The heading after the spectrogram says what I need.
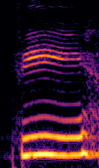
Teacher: ഫീഹ ഫ ലൈറ്റാക്കിയിട്ട് ഉച്ചരിക്കുക. നമ്മുടെ മേലെ മുൻപല്ലിൻ്റെ അറ്റം താഴെ ചുണ്ടിൻ്റെ ഉൾവശത്ത് നനഞ്ഞ ഭാഗത്ത് വെച്ചിട്ട് ഉച്ചരിക്കുക. യാമദ് കൂടെ വന്നിട്ടുണ്ട്, 2 കൗണ്ട് നീട്ടാൻ ശ്രദ്ധിക്കുക.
